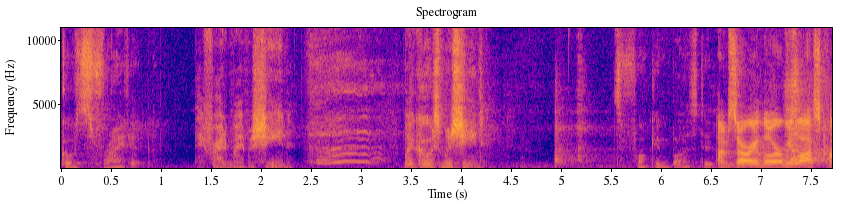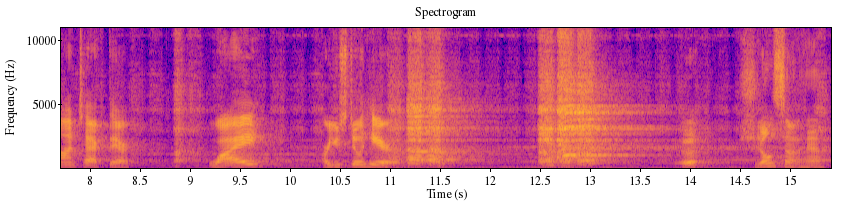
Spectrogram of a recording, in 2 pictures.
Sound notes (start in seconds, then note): 2.5 laughs; 10.8 spirit box buzzing; 12.9 voice screams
